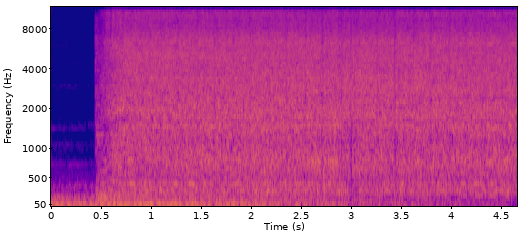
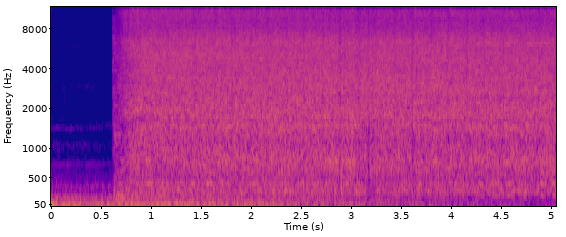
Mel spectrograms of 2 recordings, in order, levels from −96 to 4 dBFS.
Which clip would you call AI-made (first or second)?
second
